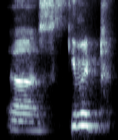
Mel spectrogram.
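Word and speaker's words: Schmidt: Again, what we pronounce it as Skimit versus Secretary of State for Home Affairs.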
